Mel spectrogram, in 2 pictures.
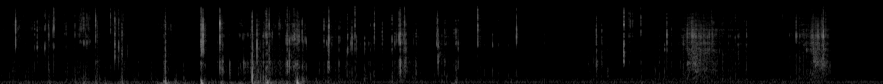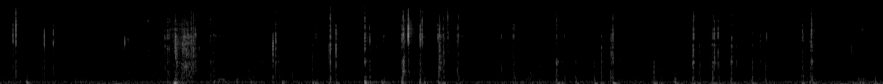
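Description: Fingers poking and pressing into a crunchy slime topped with Fimo clay slices and little crunchy bits, making irregular crackling clicks and pops throughout.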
